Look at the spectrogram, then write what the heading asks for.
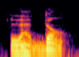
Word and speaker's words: dent: La dent. Final T not pronounced. La dent.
